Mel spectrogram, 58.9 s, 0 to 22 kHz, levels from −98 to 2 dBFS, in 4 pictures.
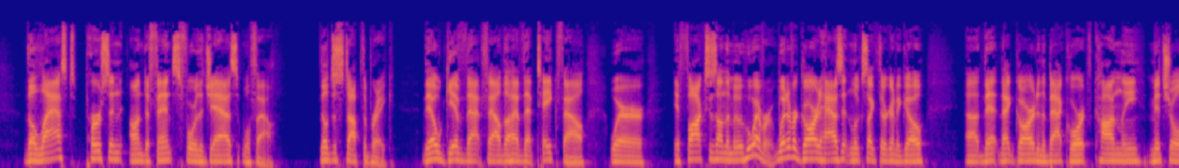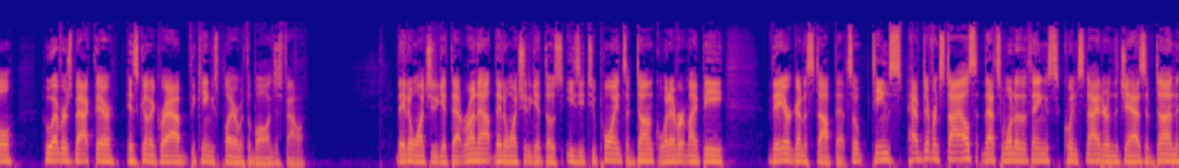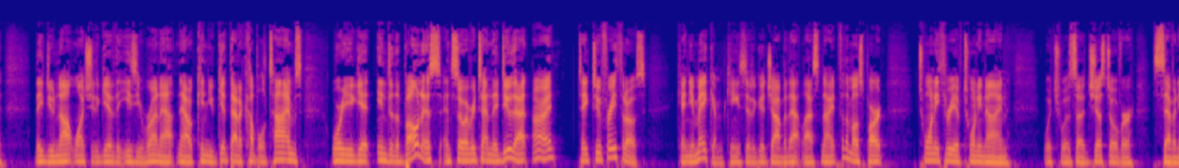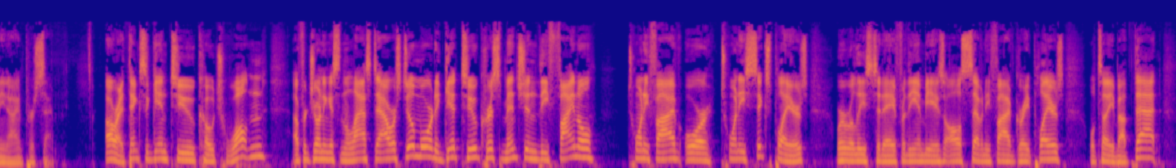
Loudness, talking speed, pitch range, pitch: -26 LUFS, 230 wpm, 105-130 Hz, 115 Hz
